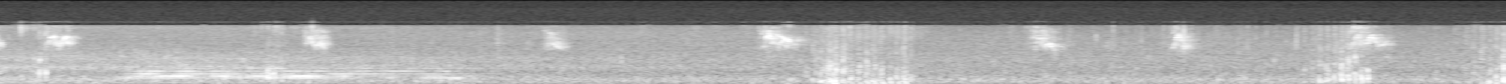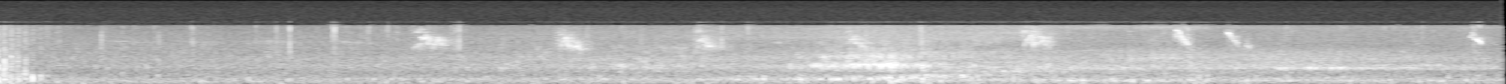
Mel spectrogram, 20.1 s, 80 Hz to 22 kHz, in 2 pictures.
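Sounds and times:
sparrows chirping: 0.0 - 0.6, 2.0 - 2.3, 3.6 - 3.9, 5.1 - 5.5, 6.9 - 7.2, 7.8 - 8.1, 8.9 - 9.4, 11.8 - 15.9, 16.8 - 17.2, 17.8 - 18.6
fluttering wingbeats: 5.4 - 6.2, 8.7 - 10.5.

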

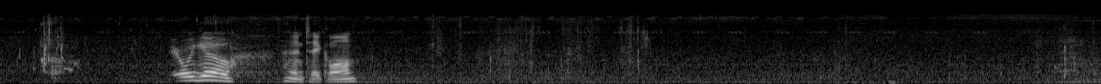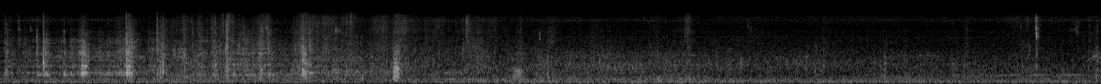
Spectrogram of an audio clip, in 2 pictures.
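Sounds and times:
high insect chirping: 0.6 - 16.2
irregular clicks and rustles: 10.4 - 16.6.

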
